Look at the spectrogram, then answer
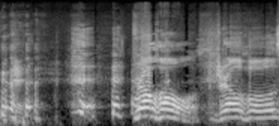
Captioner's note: laughing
